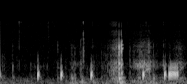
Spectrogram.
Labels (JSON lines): {"label": "biophony, knock croak", "recorder": "SoundTrap 300"}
